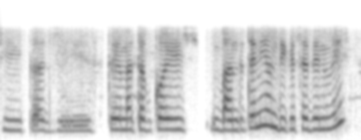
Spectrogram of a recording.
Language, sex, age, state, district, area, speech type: Punjabi, female, 30-45, Punjab, Amritsar, urban, conversation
